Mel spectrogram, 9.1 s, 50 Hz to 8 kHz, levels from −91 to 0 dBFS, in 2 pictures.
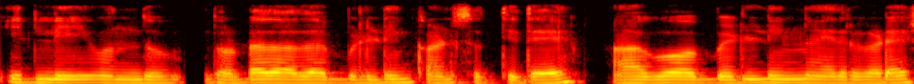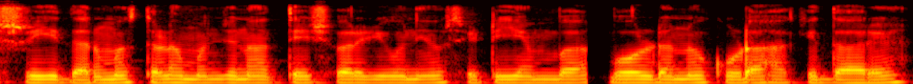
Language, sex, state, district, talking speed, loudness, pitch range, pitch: Kannada, male, Karnataka, Dharwad, 110 wpm, -30 LUFS, 115-120 Hz, 115 Hz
